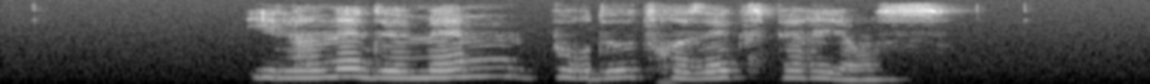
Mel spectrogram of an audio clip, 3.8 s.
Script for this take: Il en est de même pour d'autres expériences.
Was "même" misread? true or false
false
